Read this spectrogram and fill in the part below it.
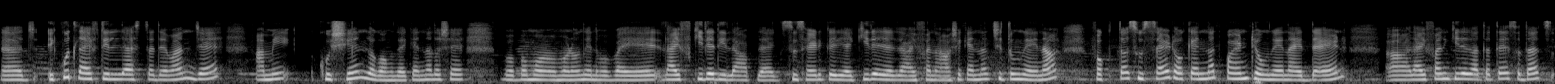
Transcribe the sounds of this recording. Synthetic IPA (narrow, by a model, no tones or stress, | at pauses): ekuːt͡slajfd̪ilːaəst̪ad̪eʋ̤and͡ʑẽ | ami | kʰuɕijenləɡãŋkd͡zajkɛnːat̪əɕẽbabamm̤əɽ̃oŋkd̪enababajelajfkit̪ʰɛ̃d̪ilaːplaesusajɽkəɾiajkit̪ʰɛ̃ajfanaəɕẽkɛnːat͡st͡ɕʰit̪ũːŋd͡zajnafəkt̪əsusaiɽɦɔkɛnːat͡spɔeɳʈʈʰeũŋɡd͡zajnaeəeɳ | lajfanikit̪ʰɛ̃d͡zat̪at̪ːẽsəd̪at͡s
